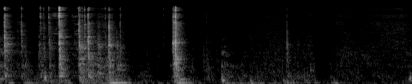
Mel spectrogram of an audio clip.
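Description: Plastic embroidery hoop being slid and clipped onto the metal hoop-holder arms of a Brother Entrepreneur Pro X embroidery machine: a run of clicks and clacks over the first two seconds.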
